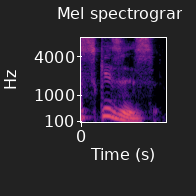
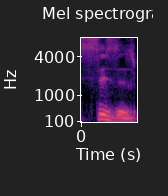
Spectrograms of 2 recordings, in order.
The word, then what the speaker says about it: scissors: Dan you seen the skizzers like joking we know it's scissors but have you seen skizzers anywhere no no no maybe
